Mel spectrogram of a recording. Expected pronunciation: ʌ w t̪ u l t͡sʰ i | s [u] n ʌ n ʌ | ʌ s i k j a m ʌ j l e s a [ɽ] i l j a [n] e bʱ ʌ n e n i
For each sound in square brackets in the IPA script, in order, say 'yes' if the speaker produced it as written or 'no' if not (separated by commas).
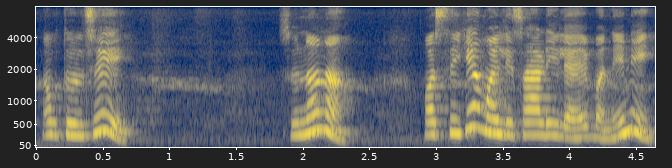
yes, yes, no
